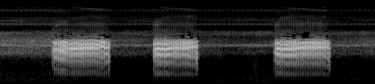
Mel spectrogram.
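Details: Red tree frog, also called desert tree frog, Litoria rubella: three harsh, buzzy, drawn-out croaks about half a second each, spaced roughly a second apart, with steady faint hiss between calls.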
